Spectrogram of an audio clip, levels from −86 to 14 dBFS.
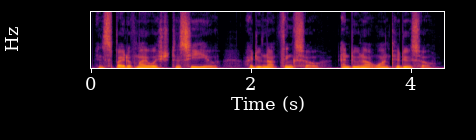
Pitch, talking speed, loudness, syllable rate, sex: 115 Hz, 270 wpm, -15 LUFS, 5.7 syllables/s, male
